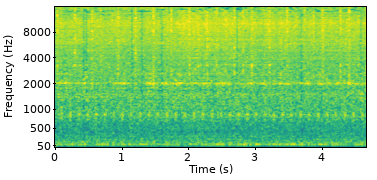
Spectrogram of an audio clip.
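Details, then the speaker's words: 1986 GMC small-block 400 V8 with Edelbrock carburetor during mixture screw adjustment: deep idle that lopes and stumbles unevenly, never settling; rough idle, cause not pinned down. "we've got it it's up and running it's just idling like hell so we've been messing around with the timing"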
